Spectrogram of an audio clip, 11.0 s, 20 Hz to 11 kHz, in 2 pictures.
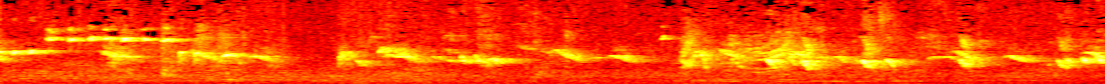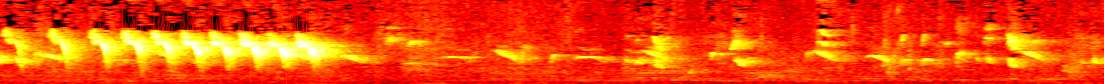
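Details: Captive common chaffinches in courtship and breeding condition in 2023, two females sharing one male; a loud, fast trill of repeated high notes rises out of a dense background of twittering aviary birds.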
